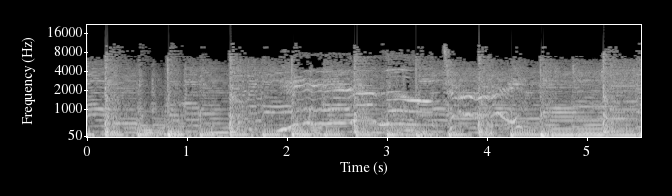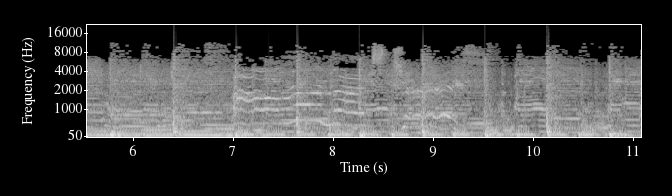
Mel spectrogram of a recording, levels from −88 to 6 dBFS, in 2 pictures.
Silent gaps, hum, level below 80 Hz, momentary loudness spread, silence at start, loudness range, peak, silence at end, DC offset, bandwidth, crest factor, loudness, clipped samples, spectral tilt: none; none; -20 dBFS; 3 LU; 0 s; 1 LU; 0 dBFS; 0 s; under 0.1%; 11.5 kHz; 12 dB; -13 LUFS; under 0.1%; -4.5 dB/octave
